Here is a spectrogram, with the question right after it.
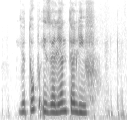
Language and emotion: Russian, neutral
